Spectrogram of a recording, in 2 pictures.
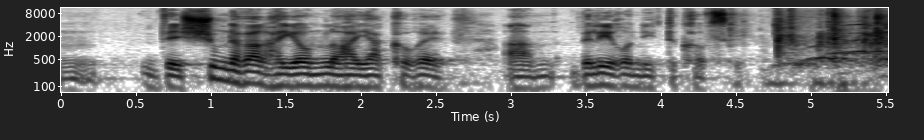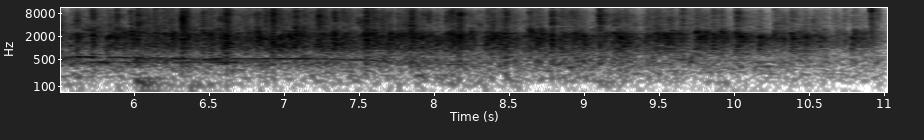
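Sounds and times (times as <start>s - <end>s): audience applauding: 4.8s - 11.0s.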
